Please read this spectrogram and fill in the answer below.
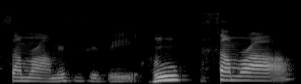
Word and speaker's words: Sumrall: And life growing up, I grew up in South Mississippi in this little town called Sumrall, Mississippi. Who? Sumrall. Sumrall. Some is spelled Sumrall.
